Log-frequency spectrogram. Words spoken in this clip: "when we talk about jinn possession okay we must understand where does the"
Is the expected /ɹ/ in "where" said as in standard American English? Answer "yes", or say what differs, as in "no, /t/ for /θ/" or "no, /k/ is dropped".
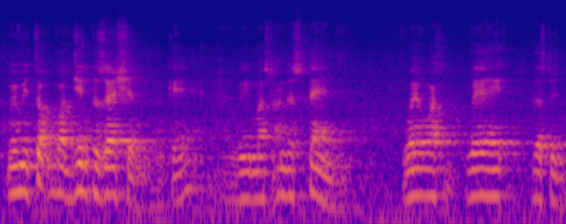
no, /w/ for /ɹ/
